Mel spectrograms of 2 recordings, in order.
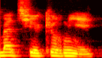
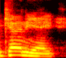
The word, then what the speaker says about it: Mathieu Curnier: For the French-speaking contingent of our listeners, my guest today is actually Mathieu Curnier. But I was asking Matthew just now how the pronunciation works, and apparently Kernier is fine in English.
